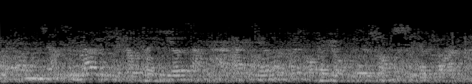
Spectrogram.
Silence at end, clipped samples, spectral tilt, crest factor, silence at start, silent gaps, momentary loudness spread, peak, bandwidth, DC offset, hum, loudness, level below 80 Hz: 0 s; under 0.1%; -5 dB/octave; 14 dB; 0 s; none; 3 LU; -12 dBFS; 6.8 kHz; under 0.1%; none; -25 LUFS; -64 dBFS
